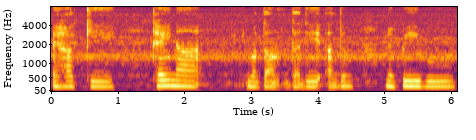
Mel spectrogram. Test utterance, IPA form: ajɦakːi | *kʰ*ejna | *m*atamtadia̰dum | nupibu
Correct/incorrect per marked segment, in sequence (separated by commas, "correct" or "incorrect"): incorrect, correct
